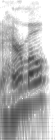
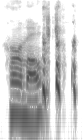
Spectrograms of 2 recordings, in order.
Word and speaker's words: Hermo: It's is it Hermo? Yeah. So it's actually Hermo, but it's probably Hermo. actually like that's actually probably how you're supposed to pronounce it, but for whatever reason it's Hermo. It's the Hermo.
